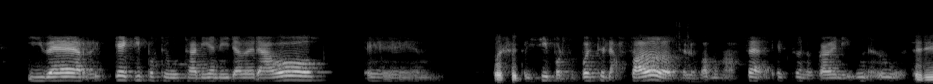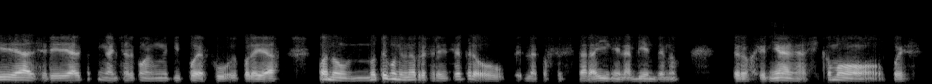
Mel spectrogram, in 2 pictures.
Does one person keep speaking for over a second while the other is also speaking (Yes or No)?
No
